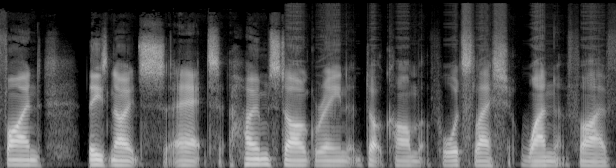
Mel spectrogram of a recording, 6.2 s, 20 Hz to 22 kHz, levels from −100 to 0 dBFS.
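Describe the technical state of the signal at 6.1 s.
At 6.1 s the speech carries crude rate conversion. It runs from 2.85 s to the end of the clip. Samples were simply dropped to reach the new rate, with no filtering. The pattern fits a conversion from 48 kHz to 44.1 kHz. Dropping samples on a fixed cycle creates shifted, inharmonic copies of the voice. They sit roughly 25 dB below the speech. You hear a gritty, inharmonic fizz riding on the louder and brighter sounds.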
